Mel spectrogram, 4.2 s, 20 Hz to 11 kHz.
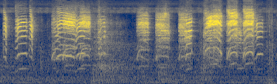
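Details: Young zebra finches in a cage, newly hatched and juvenile, begging while their parents feed them, 29 September 2023: loud rasping nasal calls in clustered bursts of two to four, with short breaks between groups.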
